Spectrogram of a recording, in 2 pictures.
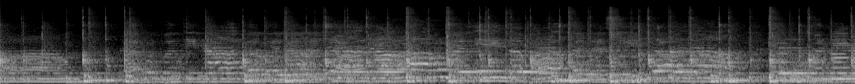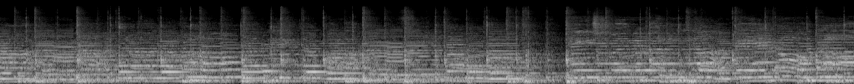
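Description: A woman singing a Hindu devotional bhajan into a microphone in Carnatic style, over steady mridangam drumming, with ensemble accompaniment.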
